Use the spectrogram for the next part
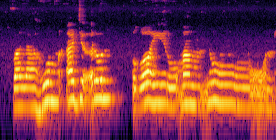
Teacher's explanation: Nah, kemudian huruf ro bertanwin ya, domah tanwin bertemu dengan huruf ghain ya. Huruf ghain ini termasuk idhar hakiki ya, idhar halqi, maka dibaca jelas juga ya.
